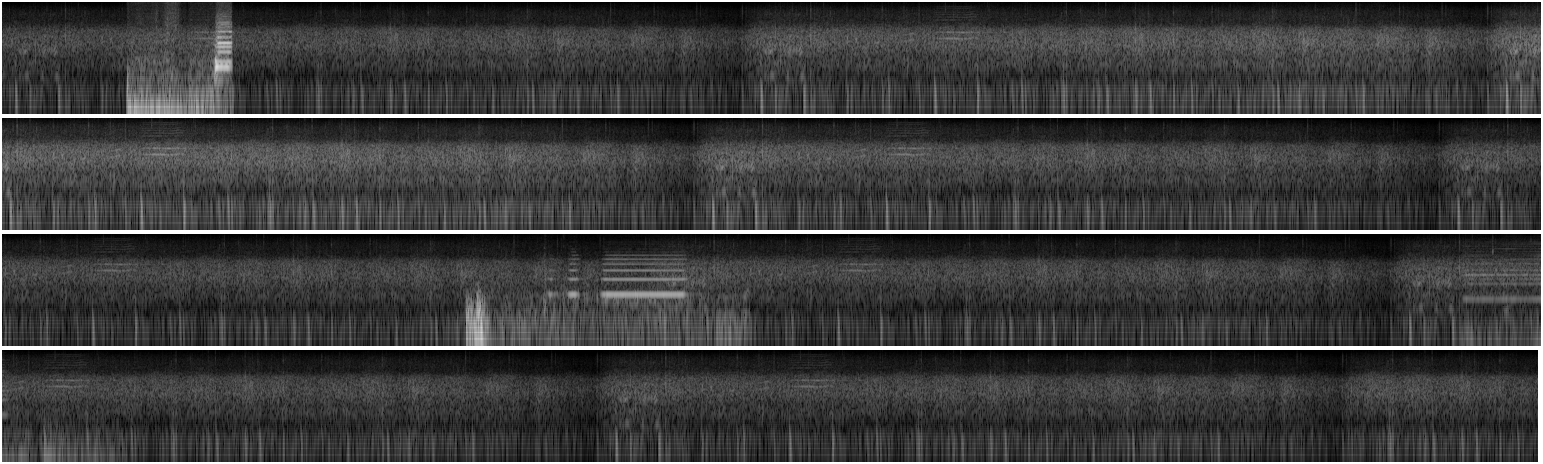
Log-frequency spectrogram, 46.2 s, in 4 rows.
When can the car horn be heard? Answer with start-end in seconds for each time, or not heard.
0.9-1.8, 26.6-28.7, 34.0-35.5.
